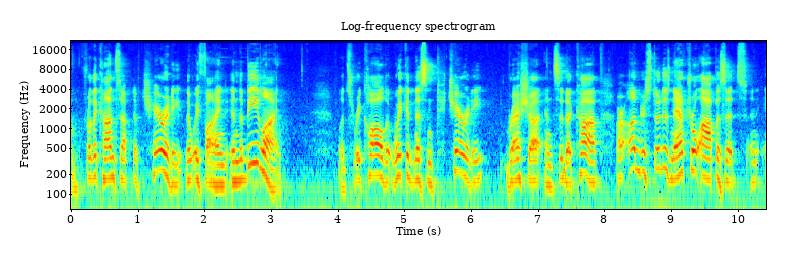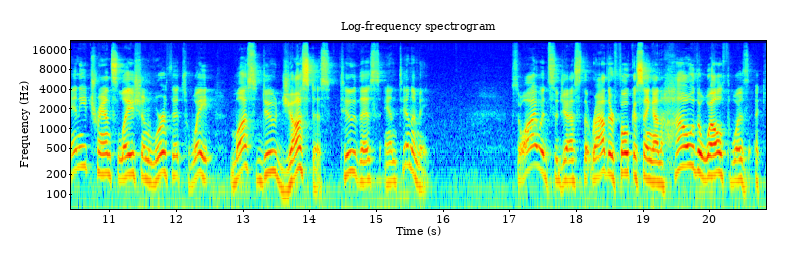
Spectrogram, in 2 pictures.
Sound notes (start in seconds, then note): 6.8 hebrew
